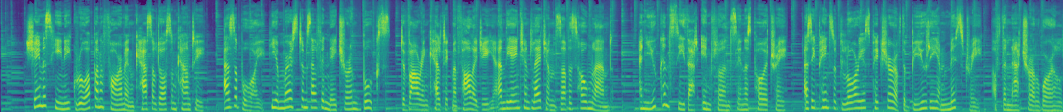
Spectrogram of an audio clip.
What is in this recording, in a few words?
Narration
